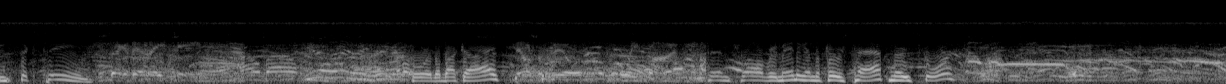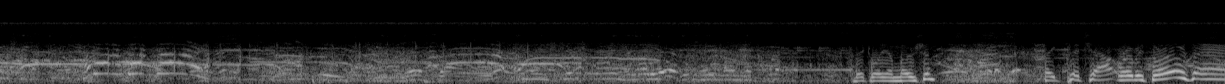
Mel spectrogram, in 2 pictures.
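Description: A large crowd of spectators cheers and chatters outdoors.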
